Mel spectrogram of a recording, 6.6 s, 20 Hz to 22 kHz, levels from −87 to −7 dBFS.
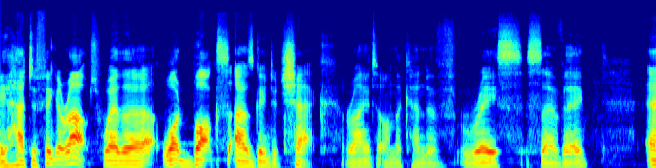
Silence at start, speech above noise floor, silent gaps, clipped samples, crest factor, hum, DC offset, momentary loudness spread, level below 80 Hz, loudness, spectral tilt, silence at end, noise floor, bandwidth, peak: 0 s; 21 dB; none; under 0.1%; 18 dB; none; under 0.1%; 17 LU; -54 dBFS; -27 LUFS; -4.5 dB/octave; 0 s; -48 dBFS; 16 kHz; -8 dBFS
